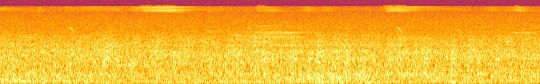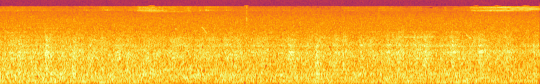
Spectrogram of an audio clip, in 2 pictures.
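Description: Train rolling along the track: a steady noise of wheels and cars on the rails, with a low steady hum underneath.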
